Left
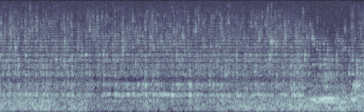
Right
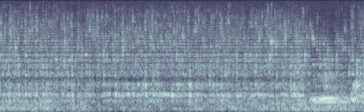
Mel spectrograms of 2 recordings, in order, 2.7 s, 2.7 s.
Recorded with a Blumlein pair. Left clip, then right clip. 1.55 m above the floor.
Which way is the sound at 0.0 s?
20° right.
